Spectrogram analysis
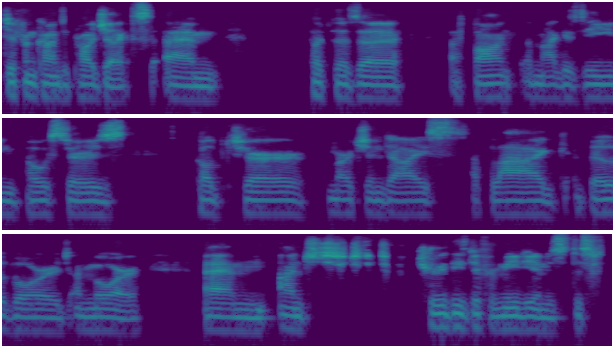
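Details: Adult man speaking about his own stammer; stammering (stuttering).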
